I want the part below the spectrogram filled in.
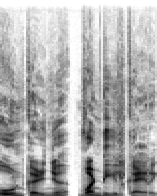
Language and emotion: Malayalam, neutral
